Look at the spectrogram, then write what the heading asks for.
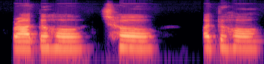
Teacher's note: इसे विसर्ग कहते हैं इसका उच्चारण ह ध्वनि के रूप में होता है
